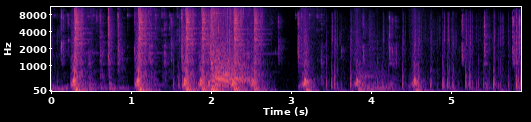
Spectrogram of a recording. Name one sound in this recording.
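A knife slashes through the air.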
